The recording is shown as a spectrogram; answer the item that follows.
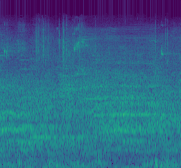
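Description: A basketball being dribbled on a hardwood court, over steady arena crowd noise.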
